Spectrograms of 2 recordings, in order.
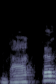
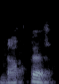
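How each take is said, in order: First: The first vowel is a full open aa. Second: The first vowel falls between aa and o. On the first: The speaker calls it wrong. "डॉक्टर नहीं कह रहा हूं" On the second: The speaker calls it right. "ना तो हम आ की मात्रा पूरी बोल रहे हैं और ना ही हम ओ की मात्रा"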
